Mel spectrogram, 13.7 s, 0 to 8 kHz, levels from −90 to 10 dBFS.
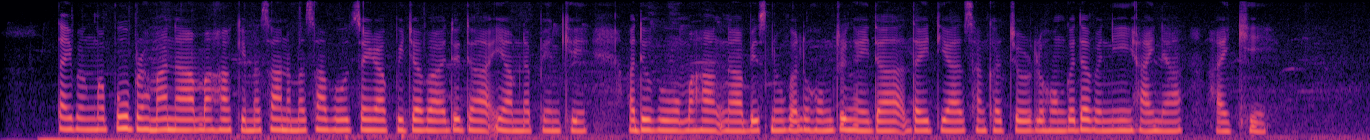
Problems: constant background noise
